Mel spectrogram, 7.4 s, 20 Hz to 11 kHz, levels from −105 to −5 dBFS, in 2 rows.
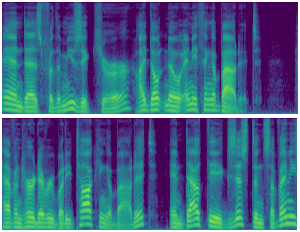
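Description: No technical faults can be heard anywhere in this speech recording. There are no events to place on the timeline, so there are no times to mark.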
